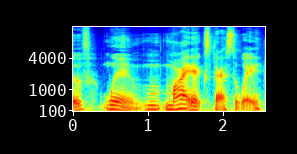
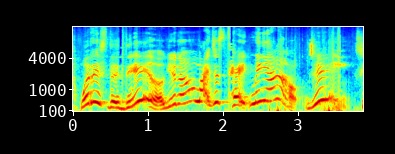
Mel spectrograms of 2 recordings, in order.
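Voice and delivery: much higher, exasperated whine; exasperated plea; 12 semitones higher, slower than usual. Retold or imitated. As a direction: plead up into the sky. Pleading with cars in traffic.

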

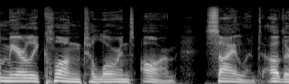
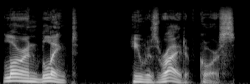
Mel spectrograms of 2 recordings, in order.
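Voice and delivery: ordinary delivery, nothing marked

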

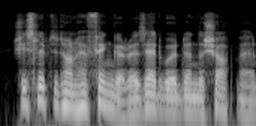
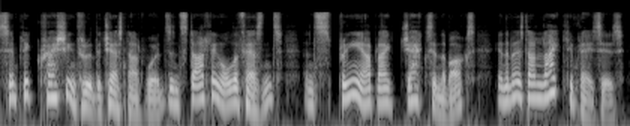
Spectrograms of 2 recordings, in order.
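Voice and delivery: lilting high society lady; chattering aristocrat; 6 semitones higher, 3 dB louder than usual. Acted. Hostess prattling to Edward about the wedding. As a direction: prattle on brightly, higher.

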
